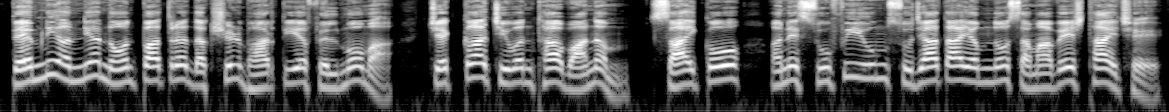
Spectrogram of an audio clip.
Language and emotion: Gujarati, neutral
